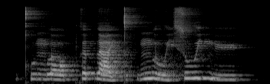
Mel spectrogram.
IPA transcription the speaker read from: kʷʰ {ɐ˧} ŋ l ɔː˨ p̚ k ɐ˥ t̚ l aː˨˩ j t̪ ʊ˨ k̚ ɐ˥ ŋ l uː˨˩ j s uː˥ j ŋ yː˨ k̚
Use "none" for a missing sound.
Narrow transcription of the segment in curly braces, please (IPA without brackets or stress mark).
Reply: ɐ˧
